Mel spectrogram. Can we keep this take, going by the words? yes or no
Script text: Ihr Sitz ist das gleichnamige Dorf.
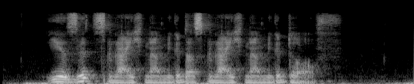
no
